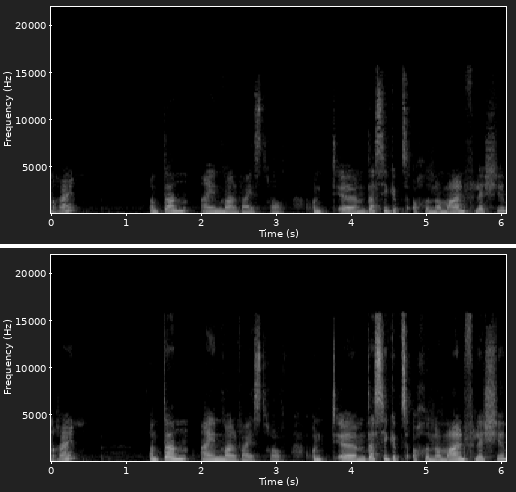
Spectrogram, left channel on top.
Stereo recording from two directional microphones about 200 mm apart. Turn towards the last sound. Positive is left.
turn(degrees=-50)  # may be behind; listen again after turning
